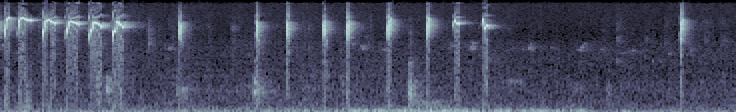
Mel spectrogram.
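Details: Orange-headed thrush, bunga api type, in active song: it opens with a rapid run of six piercing high hooked whistles, then gives single sharp high notes spaced about half a second apart, and one last isolated note after a pause.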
